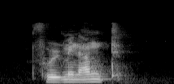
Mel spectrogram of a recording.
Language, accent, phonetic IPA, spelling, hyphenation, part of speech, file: German, Austria, [ˌfʊlmɪˈnant], fulminant, ful‧mi‧nant, adjective, De-at-fulminant.ogg
- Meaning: 1. splendid, furious 2. fulminant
